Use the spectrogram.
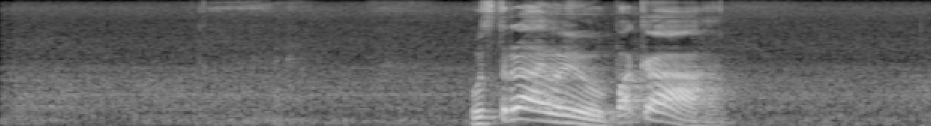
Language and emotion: Russian, positive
